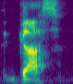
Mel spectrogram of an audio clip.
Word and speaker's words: Goss: some great comedy so brad goss rhymes with boss was one of our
